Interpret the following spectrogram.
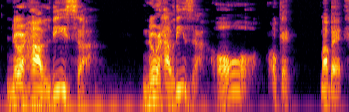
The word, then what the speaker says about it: Siti Nurhaliza: We have Siti Nurhaliza.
